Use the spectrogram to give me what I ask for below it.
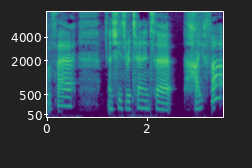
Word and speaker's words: Haifa: She's visiting her sister after getting out of a quite fractious love affair, and she's returning to Haifa, I think is how you pronounce the name of the city, to visit her sister.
